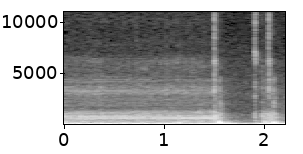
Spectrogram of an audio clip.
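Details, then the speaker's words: 2004 Porsche Boxster 986 2.7 window regulator after repair, cables put back in their tracks: smooth, steady motor hum as the glass travels, no grinding, then a clean thunk as it seats; normal power window operation. "no more grinding noise so that's what it was"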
